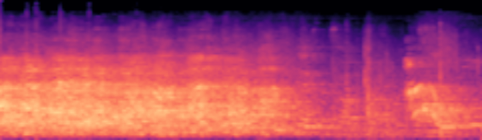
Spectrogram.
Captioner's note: laughter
